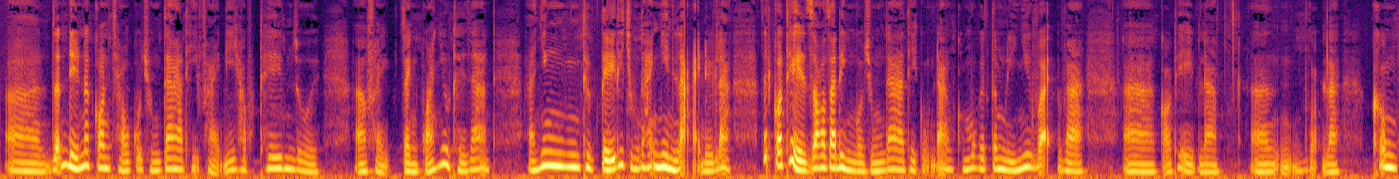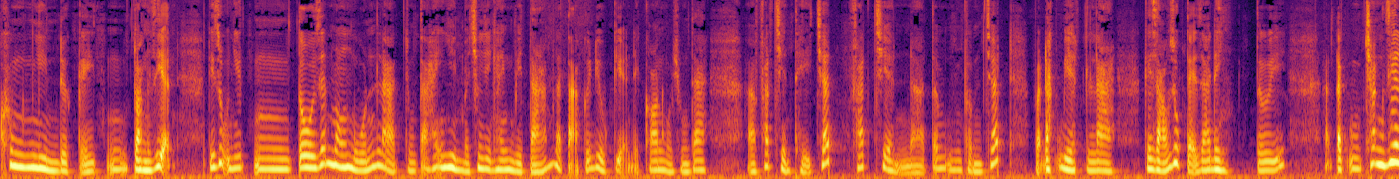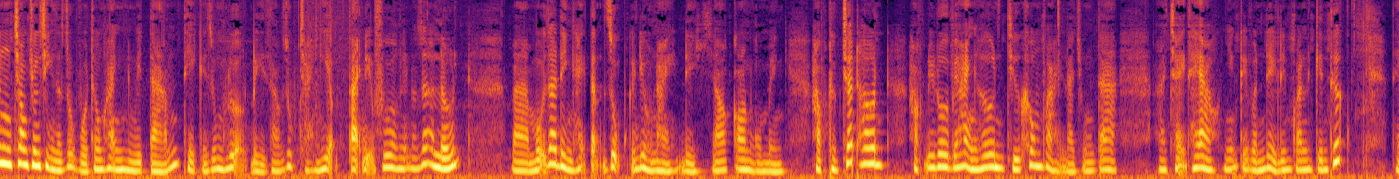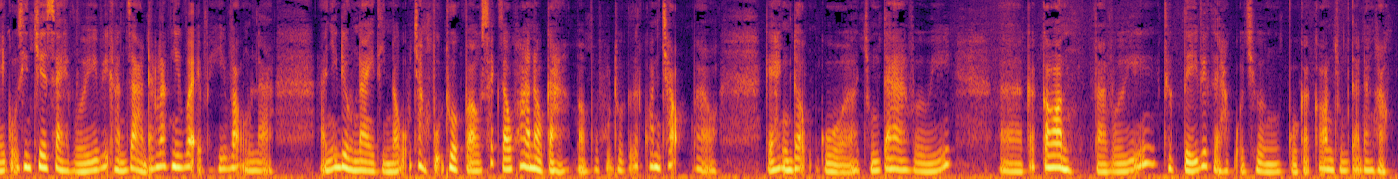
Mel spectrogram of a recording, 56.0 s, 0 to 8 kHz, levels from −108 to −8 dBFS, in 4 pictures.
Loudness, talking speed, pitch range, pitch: -18 LUFS, 270 wpm, 145-190 Hz, 165 Hz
